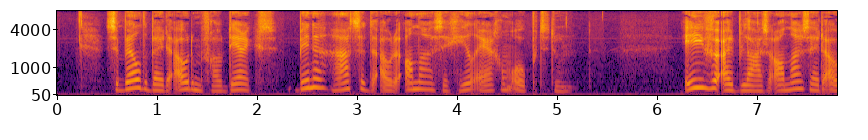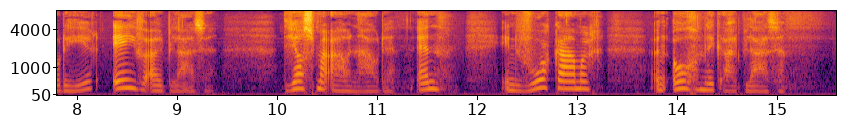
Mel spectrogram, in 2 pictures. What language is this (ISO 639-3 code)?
nld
